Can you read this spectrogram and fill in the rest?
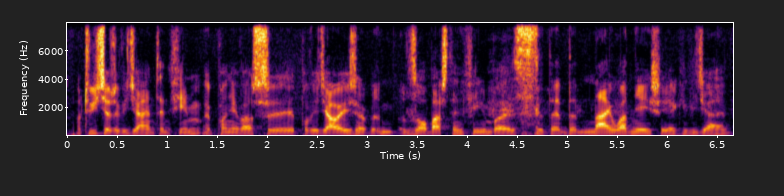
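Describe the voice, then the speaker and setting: A man's voice: mid-range voice, little pitch movement, normal speed, slight background noise. A man co-hosting a casual podcast interview, speaking hesitantly in long winding sentences. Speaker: podcast co-host.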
